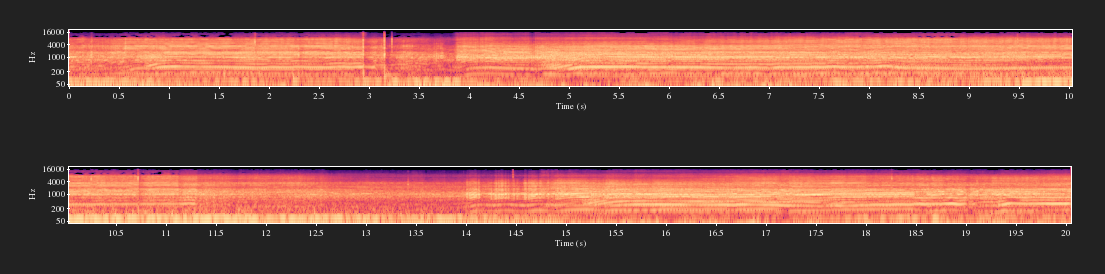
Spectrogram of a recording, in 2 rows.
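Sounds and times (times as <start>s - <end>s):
motorcycle engine at high revs: 0.0s - 12.6s, 13.9s - 20.0s
wind buffeting microphone: 7.5s - 19.3s.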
